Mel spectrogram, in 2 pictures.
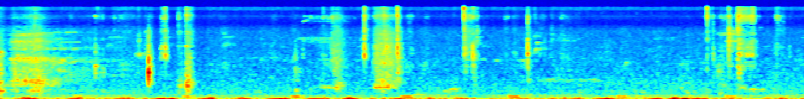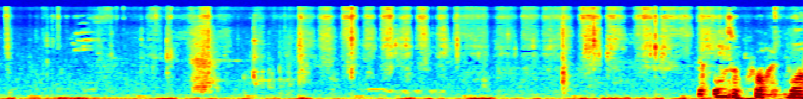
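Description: Paper rustles and crinkles as hands fold and press it.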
